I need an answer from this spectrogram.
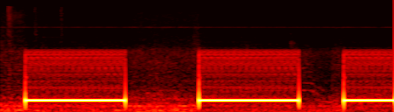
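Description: Ringback tone of an outgoing phone call: loud steady beeps at one pitch, each about a second long and separated by short pauses. Three are heard, the last cut off, with no talk.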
